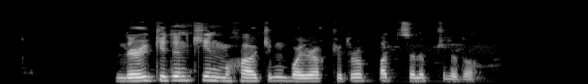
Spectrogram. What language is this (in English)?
Uyghur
